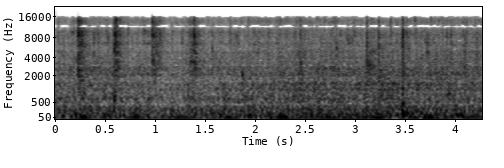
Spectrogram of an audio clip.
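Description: A frying pan of onion and tomato sauce sizzling steadily on the stove, with short crackles from a hand pepper mill being twisted over it in the first second or so.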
